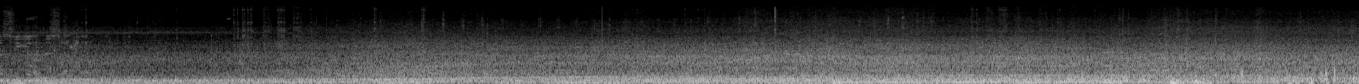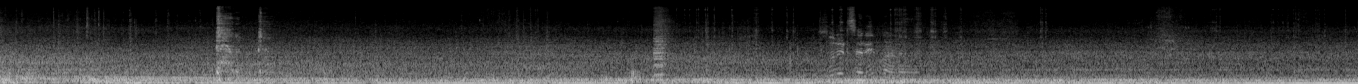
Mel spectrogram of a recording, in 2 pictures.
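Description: Mitsubishi Pajero driving along a winding road, heard inside the cabin: steady engine hum and road noise, with a faint tone that slowly rises and then falls in the middle. A few brief sharp sounds come late on.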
